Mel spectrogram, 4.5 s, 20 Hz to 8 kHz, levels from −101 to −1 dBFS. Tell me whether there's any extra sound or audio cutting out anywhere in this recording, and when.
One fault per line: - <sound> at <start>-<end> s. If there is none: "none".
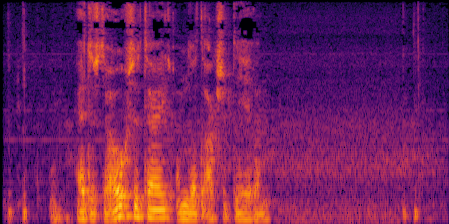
none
